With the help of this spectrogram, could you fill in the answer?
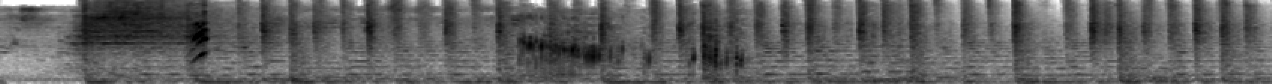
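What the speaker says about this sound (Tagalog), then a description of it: "Utot na pinasok sa rep, tumigas." A fart blurts out near the start, followed by a long stretch of rhythmic clopping taps, a mix of slime-style sound effects with no talk.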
